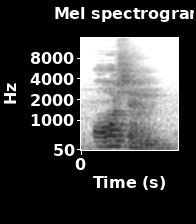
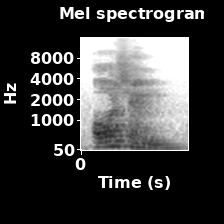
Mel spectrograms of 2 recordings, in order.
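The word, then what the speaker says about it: ocean: یا آئی، اے ہو تو اب سی کا تلفظ شین سے ہوتا ہے۔ سی کے بعد ای، اے ایک ساتھ آئے یا آئی، اے ایک ساتھ آئے تو اب ایسی صورت میں سی کا تلفظ شین سے ہوگا، جیسے اوشن، اوشن، اوشن۔ دیکھیے سی کے بعد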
